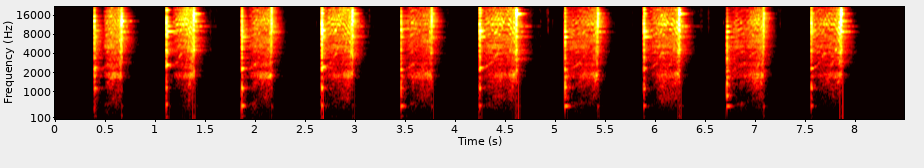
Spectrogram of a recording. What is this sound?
Sound effects > Objects / House appliances
Sharpening a knife with a musat. Recorded in a real kitchen on Tascam Portacapture X8. Please write in the comments where you plan to use this sound. I think this sample deserves five stars in the rating ;-)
